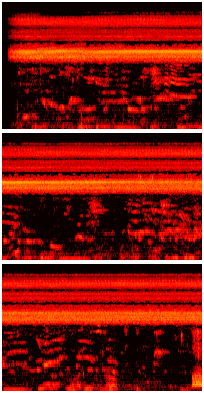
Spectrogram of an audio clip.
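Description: Steady, high-pitched drone of an insect chorus, with faint scattered chirps beneath it. Right at the end, a puppy starts to whine.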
